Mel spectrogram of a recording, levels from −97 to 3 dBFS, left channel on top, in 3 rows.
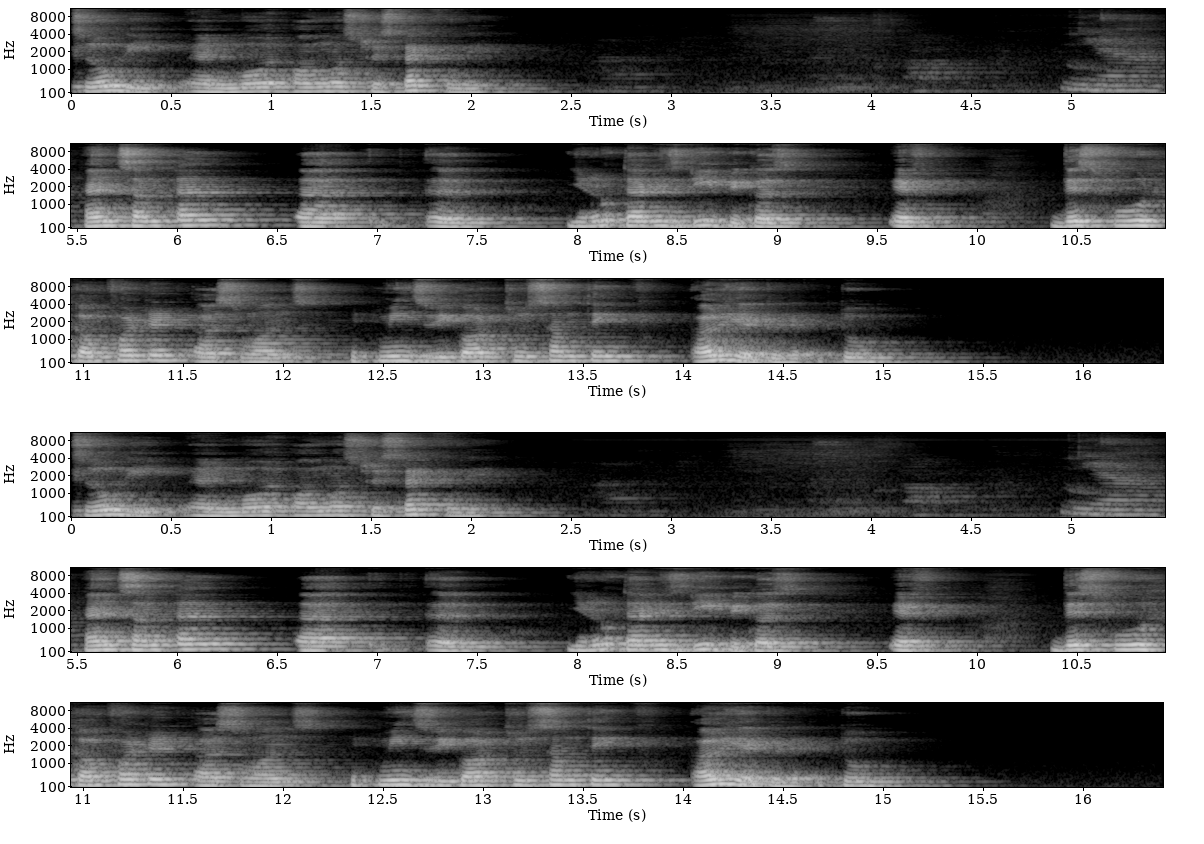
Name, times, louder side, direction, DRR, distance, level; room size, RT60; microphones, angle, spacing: voice 1, 0.0-2.1 5.5-6.2 6.6-7.5 7.9-9.1 9.6-9.7 10.4-12.1 12.5-13.7 14.0-15.0, equal, 10° left, 0.6 m, -23 dB
voice 2, 3.4-4.4 4.9-5.6 10.8-10.9, equal, 40° right, 3.1 m, -48 dB
8.8 x 5.4 x 4.1 m
head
